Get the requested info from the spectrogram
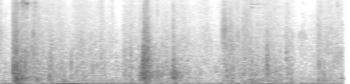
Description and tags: Backpack Foley
Stuff being tossed into a nylon backpack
